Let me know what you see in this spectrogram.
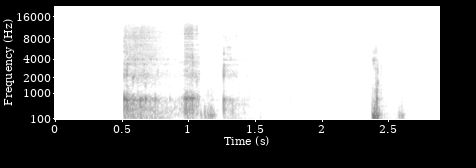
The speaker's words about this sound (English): Just give it a slurp. So tell me what you can taste. You want slurping sound effects? Yeah, okay. Absolutely.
